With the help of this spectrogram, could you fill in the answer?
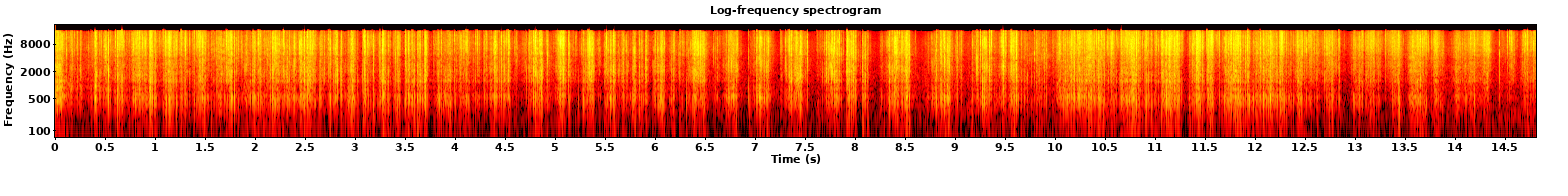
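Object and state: Sequin-covered plush toy being scratched.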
